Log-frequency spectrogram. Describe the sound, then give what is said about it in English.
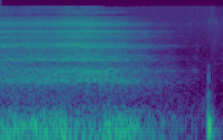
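A deep, slow breath taken during a calming sleep exercise: a long, airy, breathy rush that holds steady and then fades toward the end, with no talk. “Take a deep breath in and deep breath out.”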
